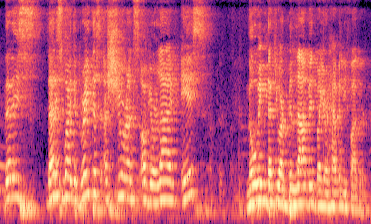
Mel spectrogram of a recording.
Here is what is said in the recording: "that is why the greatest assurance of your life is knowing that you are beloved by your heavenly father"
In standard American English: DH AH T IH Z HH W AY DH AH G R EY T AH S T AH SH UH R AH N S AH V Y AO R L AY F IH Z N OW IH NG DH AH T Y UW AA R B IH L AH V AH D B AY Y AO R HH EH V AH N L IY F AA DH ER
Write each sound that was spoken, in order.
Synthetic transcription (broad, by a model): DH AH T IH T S W AY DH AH G R EY T AH S T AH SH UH R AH N S AH V Y AO R L AY F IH S N OW IH NG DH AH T Y UW AA R B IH L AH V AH D B AY Y AO R HH EH V AH N L IY F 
